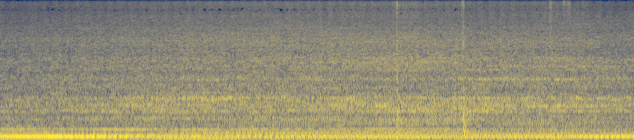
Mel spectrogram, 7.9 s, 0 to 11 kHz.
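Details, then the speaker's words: 2003 Ford F-150 Harley-Davidson edition V8 idling after SCT BA2600 MAF install and new ECM tune: even puffing tick about three or four a second over the rumble, exhaust leak audible, no check engine light. "and I do hear the exhaust leak no time no check engine light everything is good everything is copasetic across the board"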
